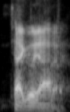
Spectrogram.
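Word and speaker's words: Tagliata: of mine uh and I'm gonna pronounce it wrong you're gonna have to tell me have you ever been to tag Alita t a g l i a TA tagata yeah in har it's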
